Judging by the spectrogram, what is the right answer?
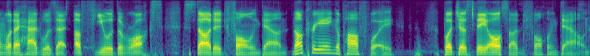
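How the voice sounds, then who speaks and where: An unremarkable speaking voice from a man with an American accent, fairly low in pitch, at a fairly slow pace with lively intonation, on a very clean recording with a silent background and a dry, close sound with no echo. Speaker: podcast guest answering chat questions. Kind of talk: casual chat.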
